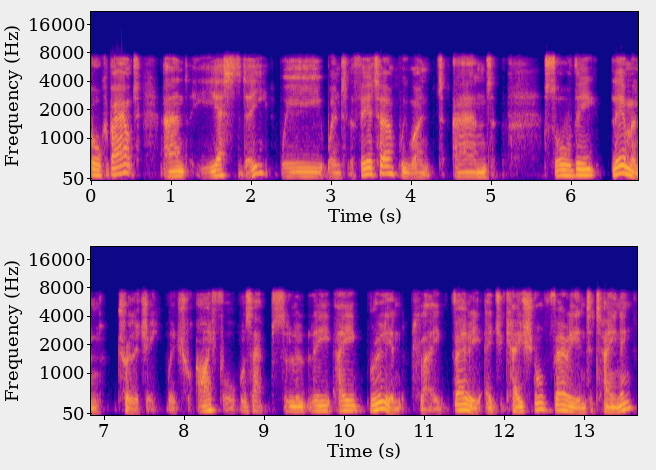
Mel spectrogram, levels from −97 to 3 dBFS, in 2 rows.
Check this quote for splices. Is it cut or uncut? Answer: uncut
